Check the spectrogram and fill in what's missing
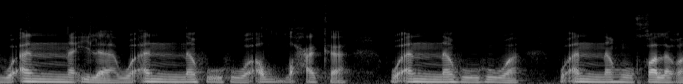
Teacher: You have to read all of these nuns with tashdeed with ghunnah yes. for two vowel counts.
